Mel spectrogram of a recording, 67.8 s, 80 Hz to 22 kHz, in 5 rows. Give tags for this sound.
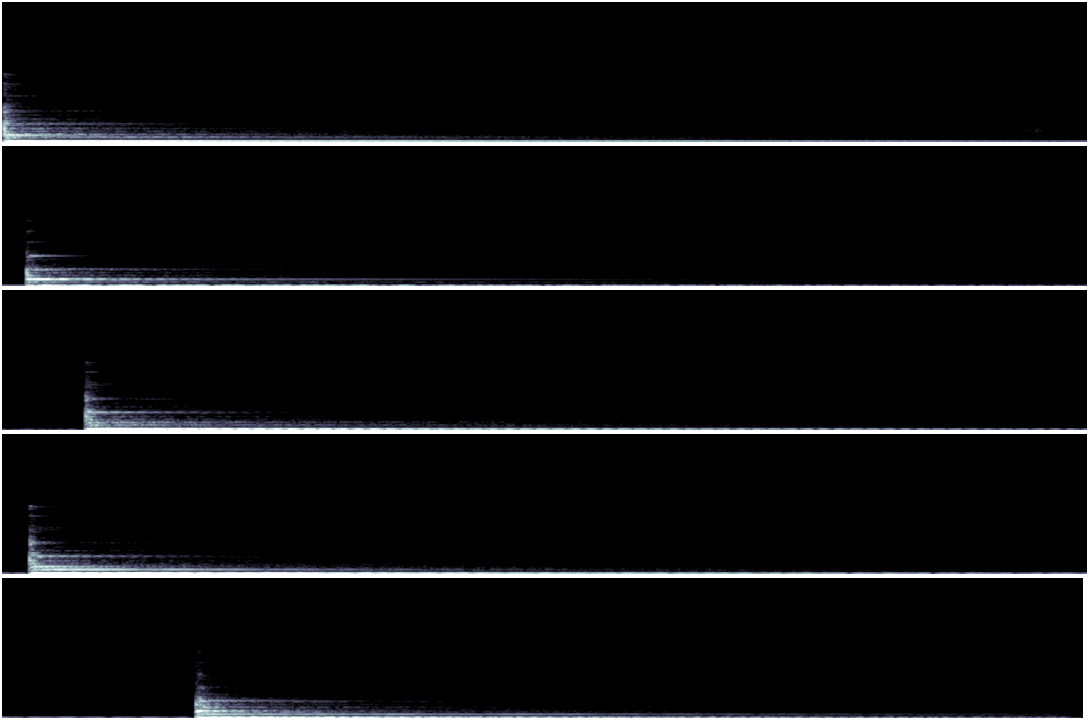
percussion; PCM-A10; drone; perc; clothes; contact-microphone; dryer; sony; household; laundry; contact-mic; bass; geofon; sound-fx; home; low-frequency; washing; resonant; hanger; weird; lom; resonance

